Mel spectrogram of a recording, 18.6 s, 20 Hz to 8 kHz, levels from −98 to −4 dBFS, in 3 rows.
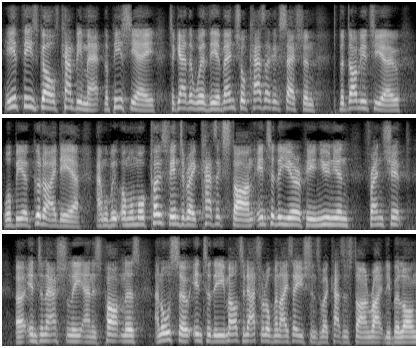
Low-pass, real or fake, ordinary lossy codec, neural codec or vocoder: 7.2 kHz; fake; none; codec, 24 kHz, 0.5 kbps, DualCodec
